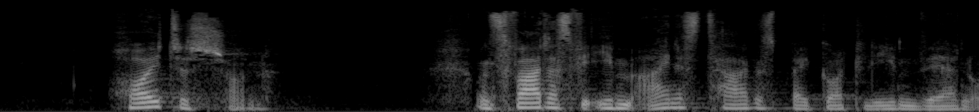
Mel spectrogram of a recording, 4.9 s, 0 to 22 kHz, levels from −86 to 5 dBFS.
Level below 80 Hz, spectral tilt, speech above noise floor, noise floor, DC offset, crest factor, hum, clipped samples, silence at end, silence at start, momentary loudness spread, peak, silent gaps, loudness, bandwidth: -68 dBFS; -5 dB/octave; 42 dB; -75 dBFS; under 0.1%; 24 dB; none; under 0.1%; 0 s; 0.6 s; 10 LU; -12 dBFS; none; -33 LUFS; 16 kHz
